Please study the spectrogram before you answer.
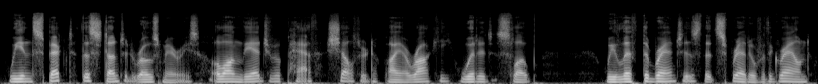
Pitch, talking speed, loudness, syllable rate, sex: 125 Hz, 190 wpm, -21 LUFS, 5.5 syllables/s, male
